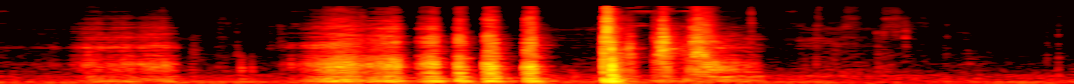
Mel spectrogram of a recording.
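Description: Fiskars paper cutter's blade being drawn through a pair of printed paper sheets. A faint rasp comes about half a second in, then a louder run of quick scraping strokes from about a second and a half in, with one sharp click in the middle.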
